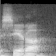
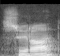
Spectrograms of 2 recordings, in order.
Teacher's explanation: سواد کو موٹا کر کے پڑھیں گے، را کو موٹا کر کے پڑھیں گے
